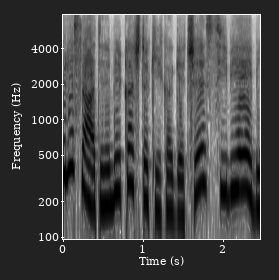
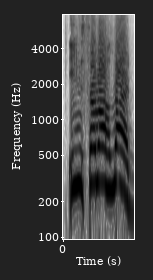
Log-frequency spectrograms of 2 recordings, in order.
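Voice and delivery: higher-pitched shouted greeting, moderately loud; raised narrator's shout; called-out shout; 7 semitones higher, 3 dB louder than usual. A narrator's reading. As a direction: call out a greeting across the water. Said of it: "diye bağırdı".

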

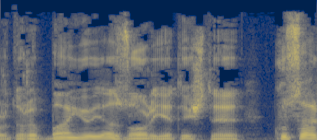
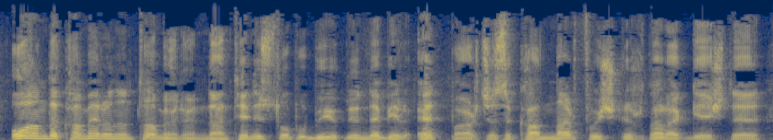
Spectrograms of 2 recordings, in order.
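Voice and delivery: ordinary delivery, nothing marked

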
